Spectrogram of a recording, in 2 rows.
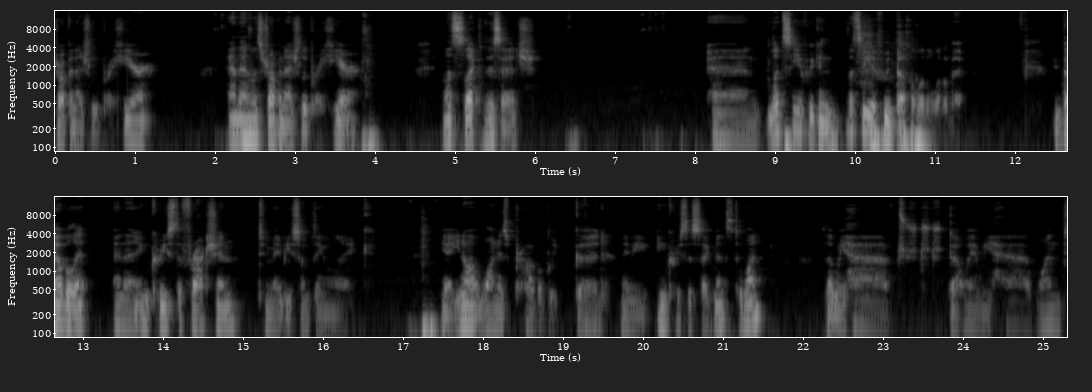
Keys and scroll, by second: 10.6 ctrl+b.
